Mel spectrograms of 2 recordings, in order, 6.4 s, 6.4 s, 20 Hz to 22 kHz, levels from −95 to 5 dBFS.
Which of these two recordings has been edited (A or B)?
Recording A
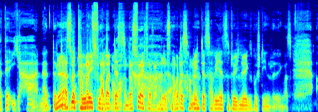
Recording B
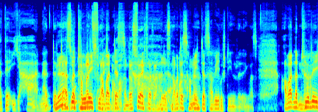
B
